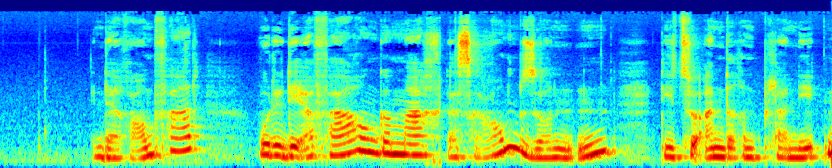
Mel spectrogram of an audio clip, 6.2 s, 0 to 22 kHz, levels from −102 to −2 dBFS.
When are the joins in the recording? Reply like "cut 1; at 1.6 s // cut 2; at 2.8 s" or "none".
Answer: none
